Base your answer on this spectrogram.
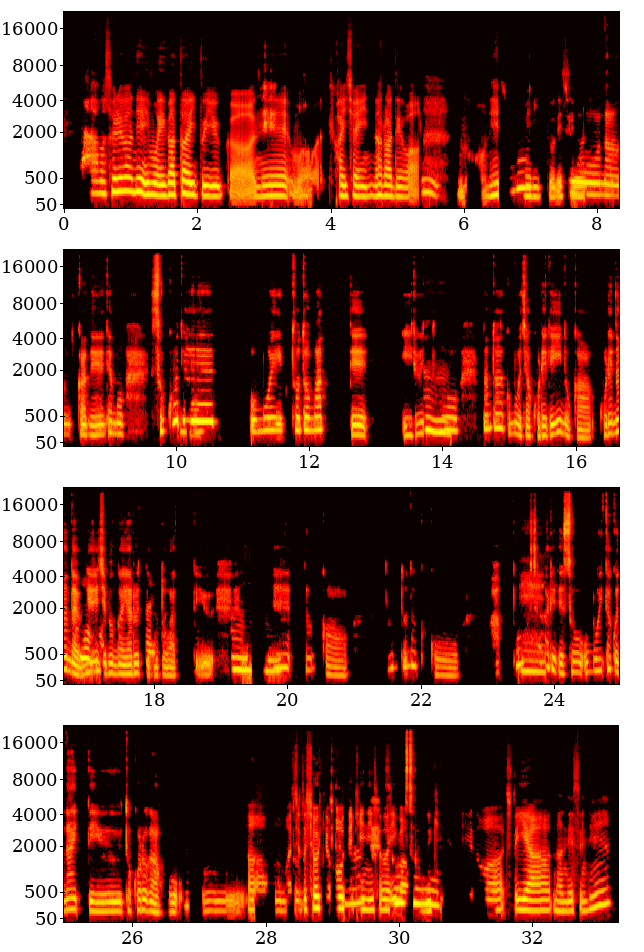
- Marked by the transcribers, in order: other background noise; tapping; unintelligible speech; unintelligible speech
- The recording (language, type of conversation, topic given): Japanese, advice, 起業するか今の仕事を続けるか迷っているとき、どう判断すればよいですか？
